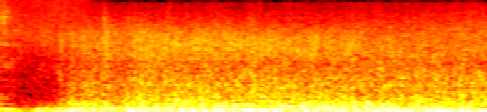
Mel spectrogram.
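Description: Loud, steady rain pours down as a deep rumble of thunder rolls underneath, filling the whole stretch without a break. The storm is continuous, with no voices.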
